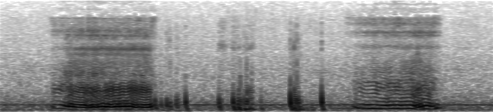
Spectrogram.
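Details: Female pug puppy asleep after a busy morning of play, snoring loudly: two long, rattling, vibrating breaths with a nasal snort between them.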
